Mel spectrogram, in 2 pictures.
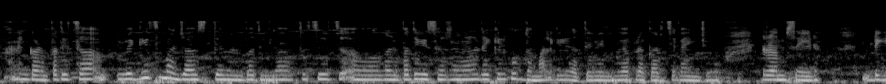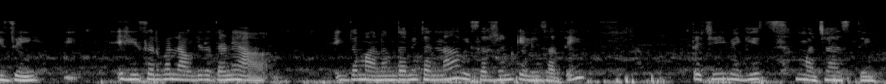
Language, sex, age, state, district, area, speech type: Marathi, female, 18-30, Maharashtra, Mumbai Suburban, urban, spontaneous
